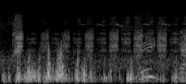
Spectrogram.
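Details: Arthur, a terrier cross rescue dog up for adoption, after a run playing with a ball: rapid, breathy panting in quick regular bursts about four per second, with no voices over it.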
